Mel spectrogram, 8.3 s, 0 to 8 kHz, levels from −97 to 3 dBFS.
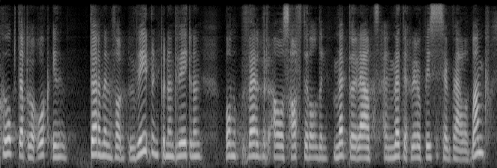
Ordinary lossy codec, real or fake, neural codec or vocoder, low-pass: none; fake; codec, 16 kHz, 0.5 kbps, FreqCodec, larger model; 7.2 kHz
